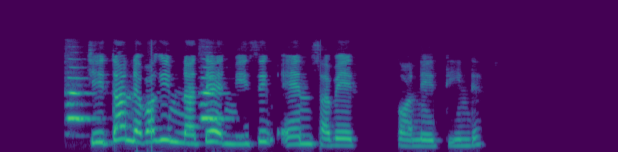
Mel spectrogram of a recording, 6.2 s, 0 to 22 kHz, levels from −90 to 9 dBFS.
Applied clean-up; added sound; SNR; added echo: classical method spectral subtraction.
